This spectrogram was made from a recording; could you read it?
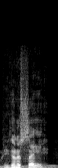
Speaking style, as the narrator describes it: Luke muttered

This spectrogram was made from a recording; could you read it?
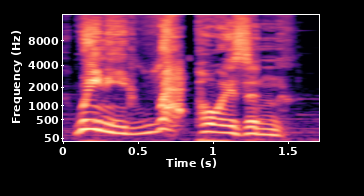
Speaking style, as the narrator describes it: Victor yelled

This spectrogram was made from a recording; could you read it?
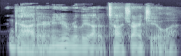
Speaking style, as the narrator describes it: I chuckled

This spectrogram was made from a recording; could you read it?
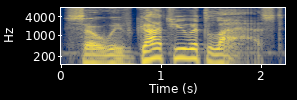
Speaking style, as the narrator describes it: grimly

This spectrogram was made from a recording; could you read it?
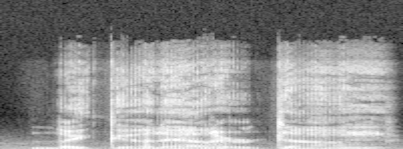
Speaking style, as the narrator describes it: Sutter said, his voice thick

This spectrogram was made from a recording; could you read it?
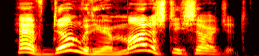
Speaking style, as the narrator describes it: Don Diego cried

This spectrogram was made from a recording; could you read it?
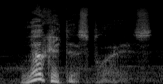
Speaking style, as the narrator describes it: Ida murmured

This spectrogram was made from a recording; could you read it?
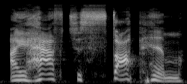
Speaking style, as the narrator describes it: I shouted

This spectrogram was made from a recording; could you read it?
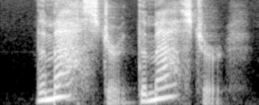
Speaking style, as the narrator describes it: cried Charolais, in a tone of extravagant relief

